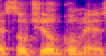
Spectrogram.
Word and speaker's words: Xochitl Gomez: Yeah, Xochitl Gomez, she was outstanding.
